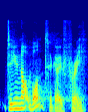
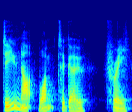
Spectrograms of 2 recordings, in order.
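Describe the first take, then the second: First: Quiet guard's question. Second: Much lower and softer, sinking to a hush; soft earnest appeal. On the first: Acted. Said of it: "and goes". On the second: Real, not acted. Preacher asking the congregation directly, low and hushed. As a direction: let the question land gently on each listener. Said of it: "the question that Jesus asks to all mankind".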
